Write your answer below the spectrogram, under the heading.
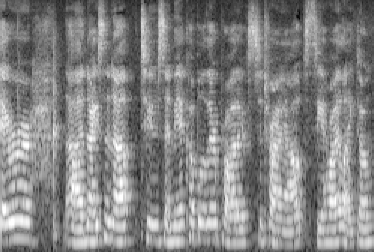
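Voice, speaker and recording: Noise behind the speech is noticeable. The speaking moves at a fairly quick pace. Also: woman. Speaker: lifestyle vlogger. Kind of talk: product review voiceover. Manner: casual, chatty.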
